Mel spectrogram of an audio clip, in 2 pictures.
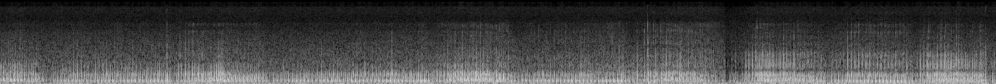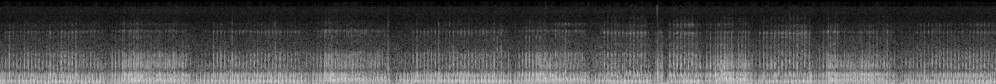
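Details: Calming purr of a pet cat: a deep, even rumble swelling and easing in a regular breathing rhythm roughly every second, with no other sounds intruding.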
